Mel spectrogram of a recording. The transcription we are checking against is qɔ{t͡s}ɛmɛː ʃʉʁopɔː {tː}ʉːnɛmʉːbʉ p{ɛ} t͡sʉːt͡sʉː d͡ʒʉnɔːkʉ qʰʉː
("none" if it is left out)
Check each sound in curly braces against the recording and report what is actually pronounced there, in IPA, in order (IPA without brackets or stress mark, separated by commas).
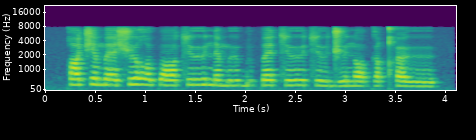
t͡ʃ, t͡s, ɛ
